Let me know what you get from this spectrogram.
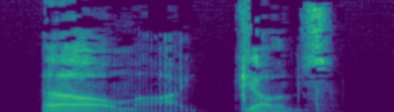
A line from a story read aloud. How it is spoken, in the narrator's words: murmured Vimes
